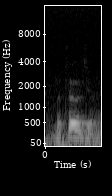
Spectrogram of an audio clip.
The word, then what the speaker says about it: Matoesian: It's A period Andreas, A-N-D-R-E-A-S, Matossian, M-A-T-O-E-S-I-A-N.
